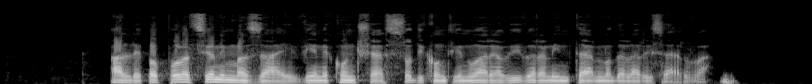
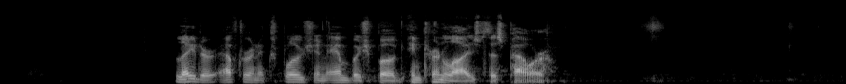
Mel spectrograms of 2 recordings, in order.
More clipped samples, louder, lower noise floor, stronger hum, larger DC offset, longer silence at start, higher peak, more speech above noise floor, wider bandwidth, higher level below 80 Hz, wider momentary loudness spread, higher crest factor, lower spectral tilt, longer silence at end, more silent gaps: neither; first, -17 LUFS vs -29 LUFS; second, -68 dBFS vs -85 dBFS; neither; neither; second, 1.1 s vs 1.75 s; first, 0 dBFS vs -8 dBFS; second, 52 dB vs 56 dB; second, 11.5 kHz vs 14 kHz; first, -32 dBFS vs -70 dBFS; second, 10 LU vs 16 LU; second, 16 dB vs 24 dB; first, -7 dB/octave vs -4.5 dB/octave; second, 0.8 s vs 1.85 s; neither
